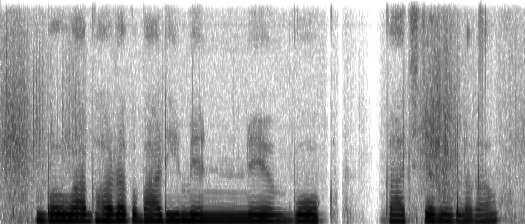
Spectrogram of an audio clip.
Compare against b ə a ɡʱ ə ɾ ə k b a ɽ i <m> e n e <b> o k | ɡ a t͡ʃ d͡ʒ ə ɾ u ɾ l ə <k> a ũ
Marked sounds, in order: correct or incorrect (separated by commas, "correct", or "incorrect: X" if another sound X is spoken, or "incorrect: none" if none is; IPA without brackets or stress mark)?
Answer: correct, correct, incorrect: ɡ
